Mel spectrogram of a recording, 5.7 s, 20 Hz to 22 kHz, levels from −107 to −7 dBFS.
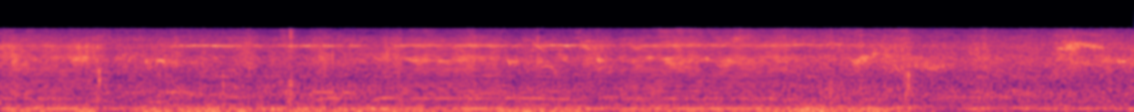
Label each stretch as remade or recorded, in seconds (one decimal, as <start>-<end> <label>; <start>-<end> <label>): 0.0-0.4 remade; 0.4-2.0 recorded; 2.0-2.5 remade; 2.5-3.1 recorded; 3.1-3.9 remade; 3.9-5.7 recorded

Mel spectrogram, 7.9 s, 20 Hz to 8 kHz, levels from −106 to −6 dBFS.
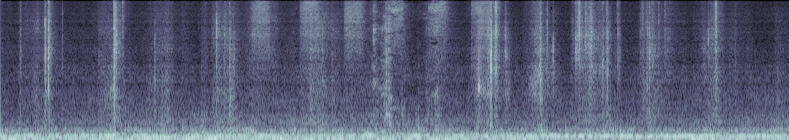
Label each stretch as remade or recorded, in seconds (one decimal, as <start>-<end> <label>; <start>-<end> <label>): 0.0-3.7 remade; 3.7-4.4 recorded; 4.4-7.9 remade

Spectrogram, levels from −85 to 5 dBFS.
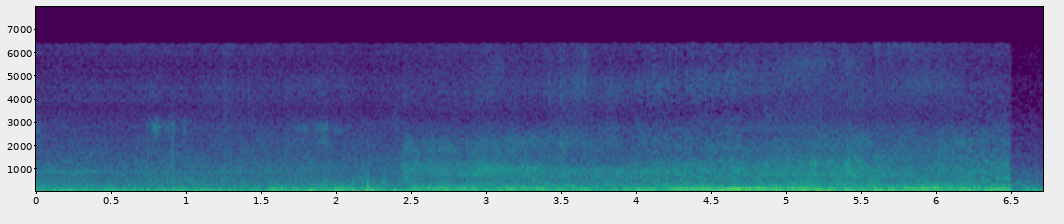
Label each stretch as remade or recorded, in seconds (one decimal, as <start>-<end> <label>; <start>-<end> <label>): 0.0-4.0 remade; 4.0-4.7 recorded; 4.7-6.2 remade; 6.2-6.7 recorded

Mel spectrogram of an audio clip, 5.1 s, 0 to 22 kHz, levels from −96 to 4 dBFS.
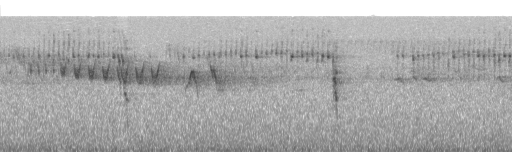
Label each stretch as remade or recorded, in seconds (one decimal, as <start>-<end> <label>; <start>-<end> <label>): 0.0-5.1 recorded

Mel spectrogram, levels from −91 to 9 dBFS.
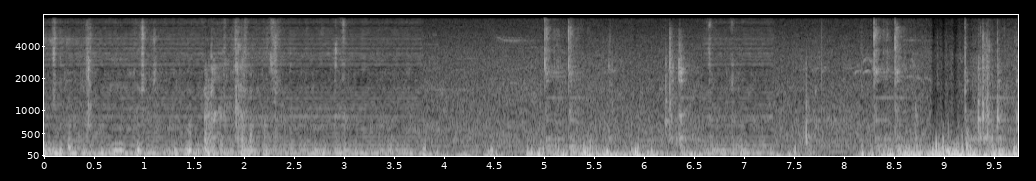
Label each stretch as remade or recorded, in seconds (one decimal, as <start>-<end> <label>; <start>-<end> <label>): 0.0-3.8 remade; 3.8-6.6 recorded; 6.6-7.3 remade; 7.3-9.7 recorded

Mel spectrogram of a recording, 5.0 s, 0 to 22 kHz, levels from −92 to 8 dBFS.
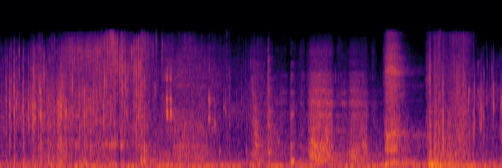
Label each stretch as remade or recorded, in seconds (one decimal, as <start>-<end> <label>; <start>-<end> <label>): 0.0-1.7 remade; 1.7-4.1 recorded; 4.1-5.0 remade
